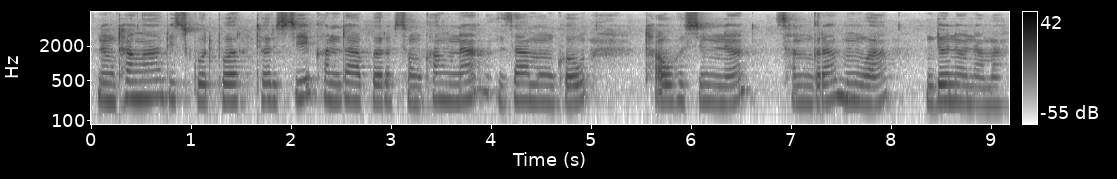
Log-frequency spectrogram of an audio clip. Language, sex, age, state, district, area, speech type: Bodo, female, 30-45, Assam, Kokrajhar, rural, read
